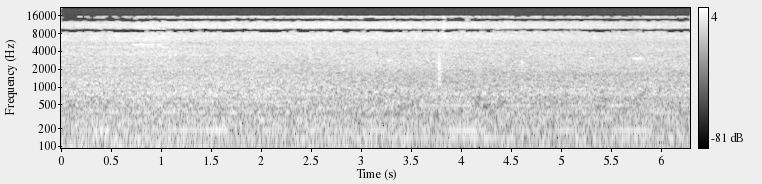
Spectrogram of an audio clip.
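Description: South Western Railway electric multiple unit close by at the platform, giving a steady low rumble and hum from its motors and running gear, easing slightly over the seconds.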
